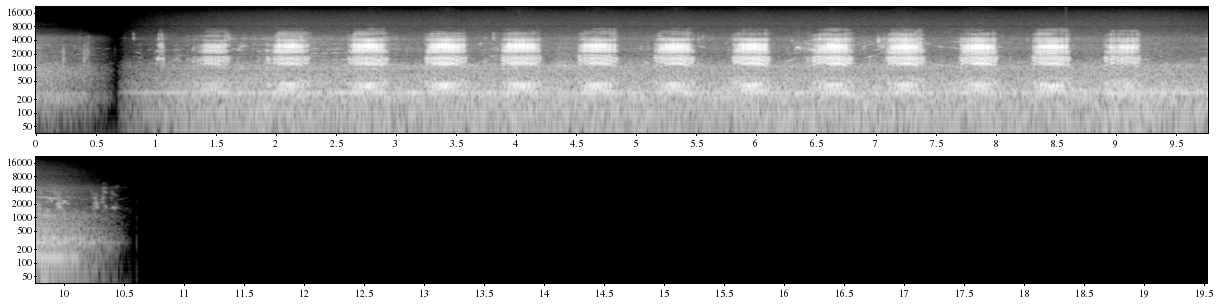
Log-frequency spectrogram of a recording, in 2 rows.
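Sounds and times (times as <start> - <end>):
common pochard calling: 1.0 - 10.1.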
